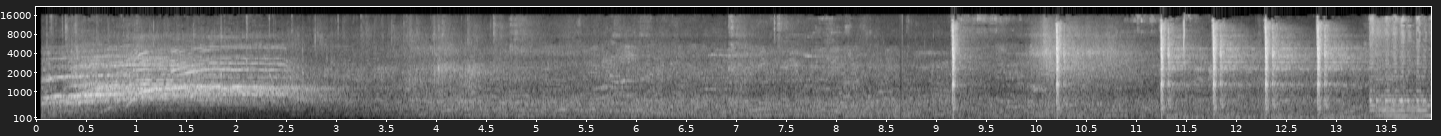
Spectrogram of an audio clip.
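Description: Music with a heavy beat plays loudly through loudspeakers in a large hall.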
